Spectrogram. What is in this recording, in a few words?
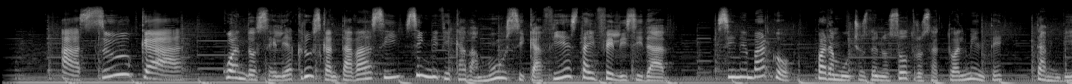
radio spot latino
